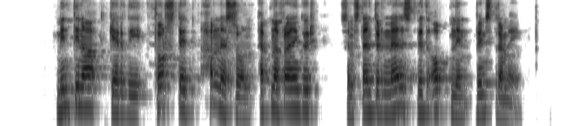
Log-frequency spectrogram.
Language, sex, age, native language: Icelandic, male, 30-39, Icelandic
